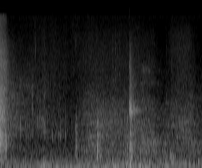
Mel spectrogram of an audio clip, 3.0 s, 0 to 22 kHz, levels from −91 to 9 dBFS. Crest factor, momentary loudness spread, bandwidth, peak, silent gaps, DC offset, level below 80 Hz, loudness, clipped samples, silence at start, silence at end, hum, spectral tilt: 26 dB; 13 LU; 16 kHz; -22 dBFS; none; under 0.1%; -56 dBFS; -50 LUFS; under 0.1%; 0 s; 0 s; none; -3.5 dB/octave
